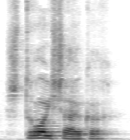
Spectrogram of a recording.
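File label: "strooisuiker", Dutch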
